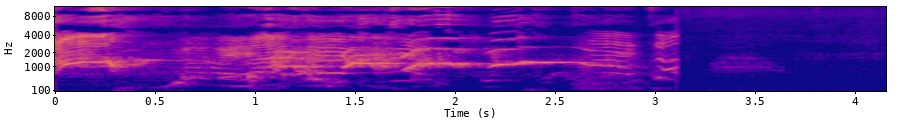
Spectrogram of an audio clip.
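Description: People screaming and shrieking at a falling Jenga tower, high and loud for about three seconds, then cutting off suddenly.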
